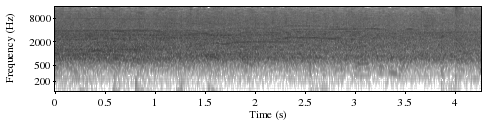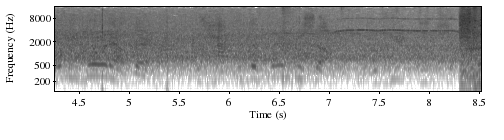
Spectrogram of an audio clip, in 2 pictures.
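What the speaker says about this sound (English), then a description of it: "So the crowd voicing its appreciation after that round." Steady crowd applause and cheering filling an arena between rounds of a UFC fight in the EA Sports UFC video game, a continuous wash of clapping that holds level throughout.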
